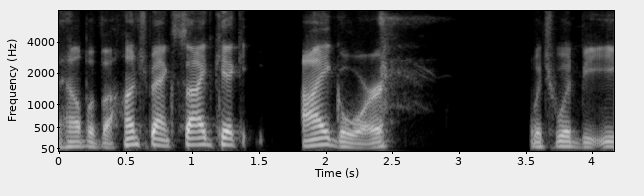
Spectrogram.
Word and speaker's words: Igor: Transylvania with the help of a hunchback sidekick igore which would be eigor normally but it's Igor and a leggy lab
